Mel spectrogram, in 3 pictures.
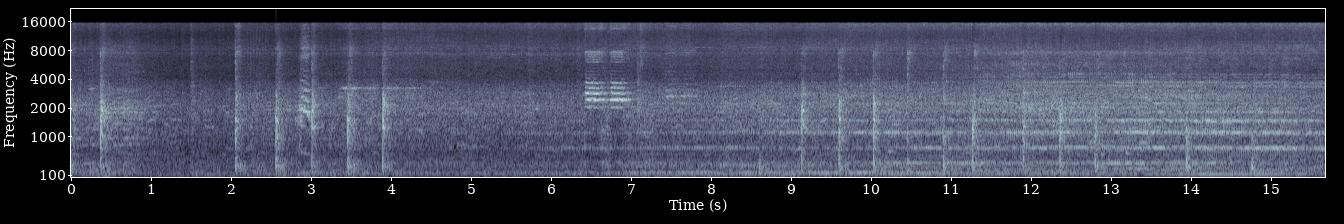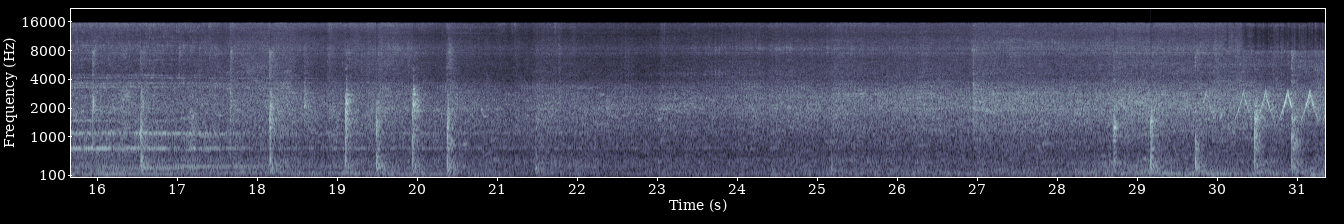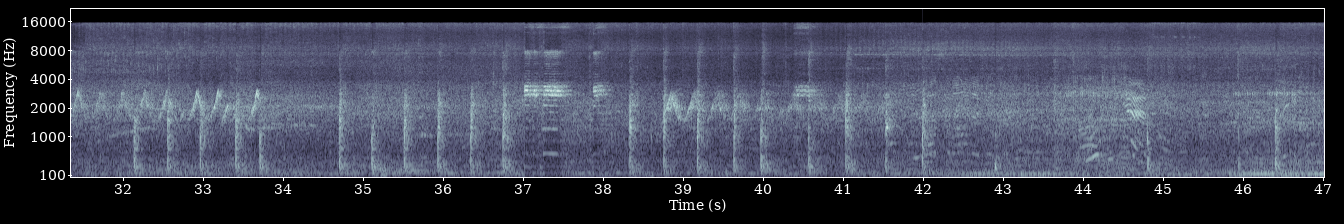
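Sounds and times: background din: 6.0 - 21.8.

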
